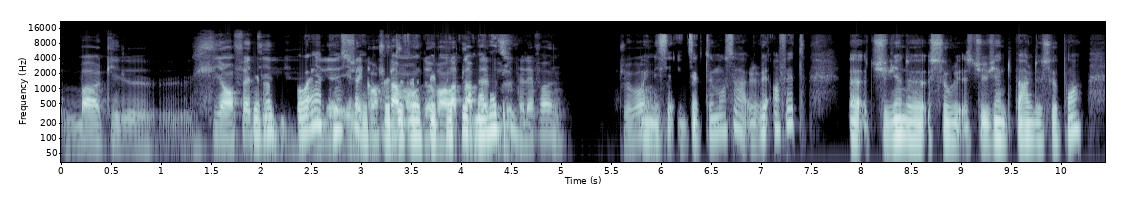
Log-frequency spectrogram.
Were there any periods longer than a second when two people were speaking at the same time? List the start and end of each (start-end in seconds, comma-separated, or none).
1.9-4.6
